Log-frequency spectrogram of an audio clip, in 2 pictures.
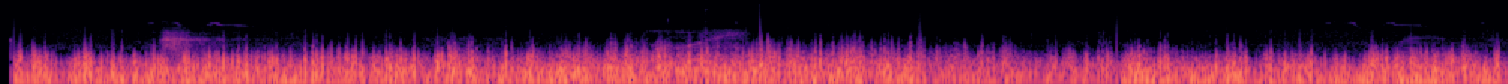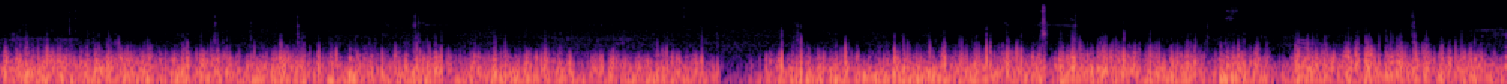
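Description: Herd of wildebeest on the move: a dense, continuous drumming of many hooves, with a few short animal calls above it.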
